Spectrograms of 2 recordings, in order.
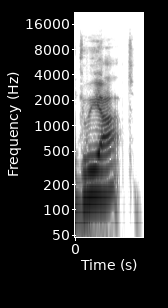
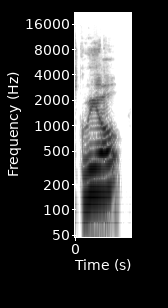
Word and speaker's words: griot: A griat or griotei or jali jali professional encompass many roles. Agree. I pronounce Grio has been referred to as a historian, a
